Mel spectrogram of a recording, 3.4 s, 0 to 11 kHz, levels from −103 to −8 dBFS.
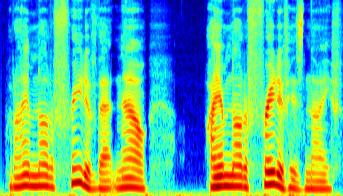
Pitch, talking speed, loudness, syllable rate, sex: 160 Hz, 260 wpm, -16 LUFS, 6.7 syllables/s, male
